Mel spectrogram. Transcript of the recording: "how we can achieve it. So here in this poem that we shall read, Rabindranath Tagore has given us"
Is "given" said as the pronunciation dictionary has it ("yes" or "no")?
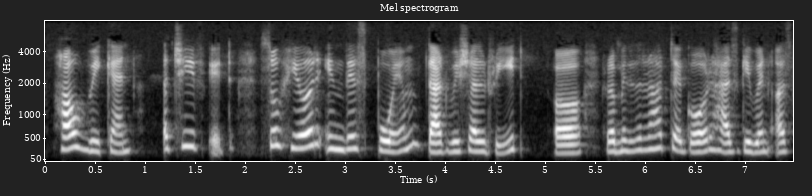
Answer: yes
